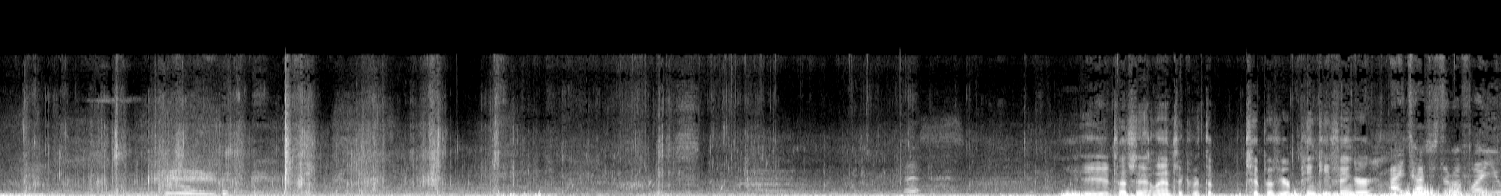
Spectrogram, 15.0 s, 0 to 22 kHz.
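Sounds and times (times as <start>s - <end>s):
wind on microphone: 0.0s - 2.6s, 3.5s - 6.6s, 9.0s - 15.0s
footsteps crunching on stones: 0.1s - 5.6s.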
